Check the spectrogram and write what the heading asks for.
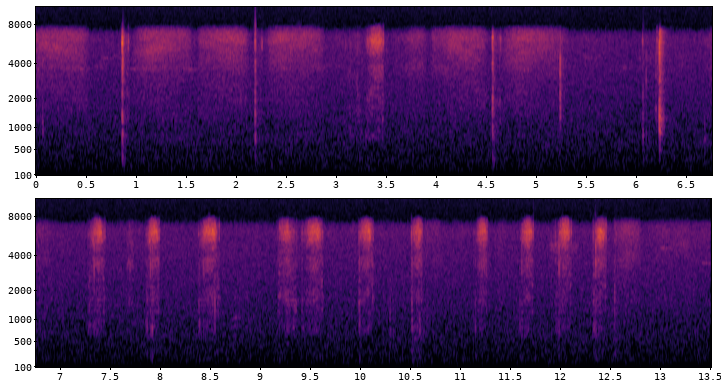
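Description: Faint, short scratchy strokes of a stylus drawn across a graphics tablet, coming in quick runs of about two a second in the second half, with a few sharp clicks, the loudest about six seconds in.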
